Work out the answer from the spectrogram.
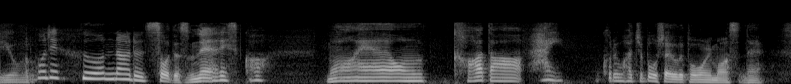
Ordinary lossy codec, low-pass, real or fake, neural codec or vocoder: none; 7.2 kHz; fake; codec, 16 kHz, 0.5 kbps, X-Codec, WavLM features, trained on Multilingual LibriSpeech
